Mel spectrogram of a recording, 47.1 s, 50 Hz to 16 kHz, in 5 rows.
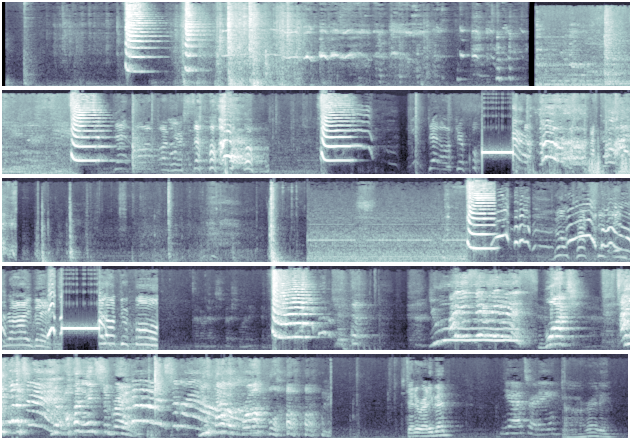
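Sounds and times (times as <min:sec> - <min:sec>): air horn blasts: 0:01.8 - 0:03.2, 0:10.4 - 0:11.1, 0:25.7 - 0:26.4, 0:32.3 - 0:33.0.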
